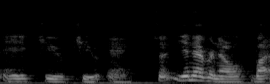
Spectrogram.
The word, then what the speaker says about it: AQQA: The AQQA, I was calling it Aqua, and then when they reached out to me, they're like, it's pronounced AQQA.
